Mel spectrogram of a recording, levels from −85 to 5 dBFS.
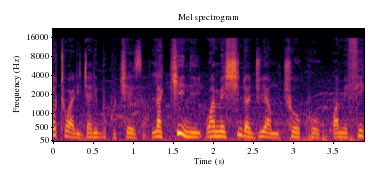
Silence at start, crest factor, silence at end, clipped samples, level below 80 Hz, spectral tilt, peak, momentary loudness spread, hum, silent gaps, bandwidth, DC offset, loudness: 0 s; 18 dB; 0 s; under 0.1%; -42 dBFS; -4.5 dB/octave; 0 dBFS; 11 LU; none; none; 16 kHz; under 0.1%; -17 LUFS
